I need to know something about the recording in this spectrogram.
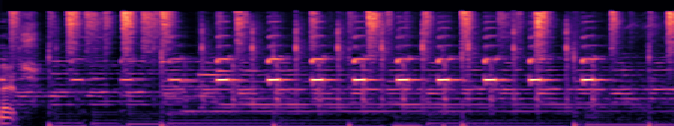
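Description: Background music with a steady beat, bass line and short repeated notes.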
